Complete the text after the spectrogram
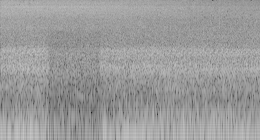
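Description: A bus engine rumbles steadily as it drives along a road.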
